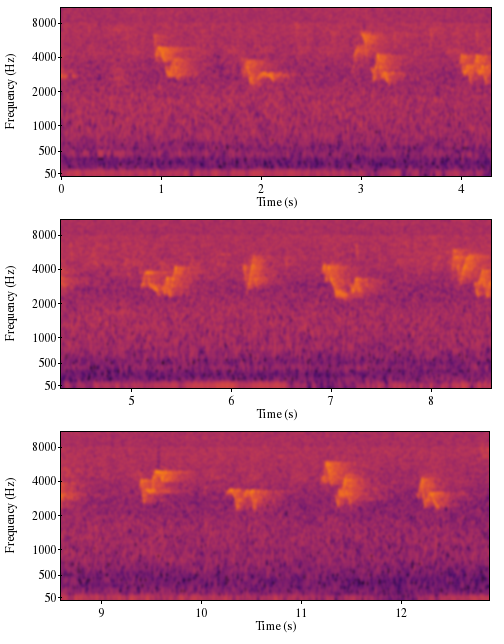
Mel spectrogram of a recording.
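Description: A songbird repeating short, high chirps that fall in pitch, about one and a half a second, over a low steady rumble.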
